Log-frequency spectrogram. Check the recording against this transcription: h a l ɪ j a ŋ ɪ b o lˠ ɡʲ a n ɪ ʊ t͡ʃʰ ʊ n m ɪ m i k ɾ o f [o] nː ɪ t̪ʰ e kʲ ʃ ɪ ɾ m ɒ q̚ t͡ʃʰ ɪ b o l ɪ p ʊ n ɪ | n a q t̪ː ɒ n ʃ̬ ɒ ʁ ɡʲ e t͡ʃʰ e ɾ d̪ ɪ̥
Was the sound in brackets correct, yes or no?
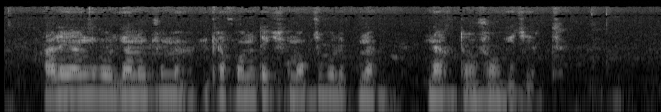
yes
